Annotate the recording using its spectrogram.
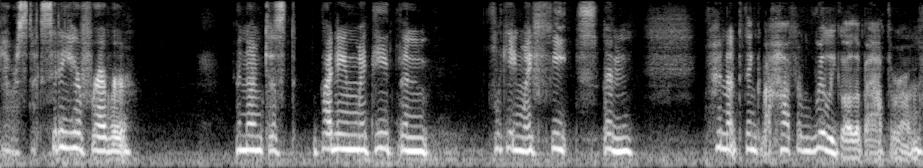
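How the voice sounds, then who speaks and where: A woman with a fairly high pitch speaks at a moderate pace with long, frequent pauses. Her tone is dark, mellow, and somewhat breathy. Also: fairly even intonation. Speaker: family vlogger. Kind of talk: casual chat.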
